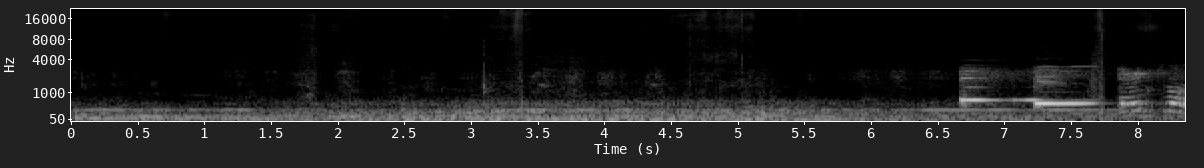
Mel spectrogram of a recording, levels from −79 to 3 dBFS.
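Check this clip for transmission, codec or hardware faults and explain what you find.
Nothing stood out on listening to this clip.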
